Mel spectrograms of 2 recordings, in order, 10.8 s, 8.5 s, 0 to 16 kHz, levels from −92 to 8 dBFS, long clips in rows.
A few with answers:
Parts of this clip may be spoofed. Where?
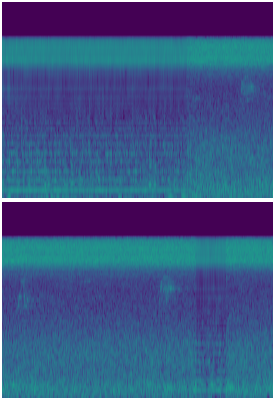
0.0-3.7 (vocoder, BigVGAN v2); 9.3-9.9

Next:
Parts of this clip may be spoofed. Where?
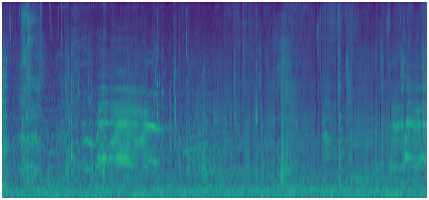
2.2-2.9 (vocoder, BigVGAN v2); 4.2-8.5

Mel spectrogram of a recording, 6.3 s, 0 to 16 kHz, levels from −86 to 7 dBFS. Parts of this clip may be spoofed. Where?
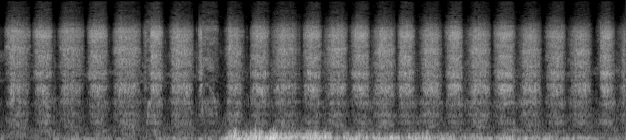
1.3-2.3 (vocoder, BigVGAN v2)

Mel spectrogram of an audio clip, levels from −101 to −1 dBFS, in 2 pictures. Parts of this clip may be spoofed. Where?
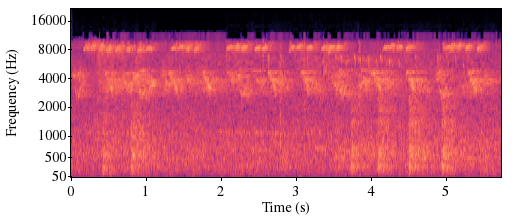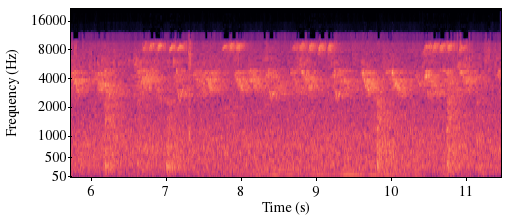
2.0-4.9 (vocoder, BigVGAN v2); 8.3-9.0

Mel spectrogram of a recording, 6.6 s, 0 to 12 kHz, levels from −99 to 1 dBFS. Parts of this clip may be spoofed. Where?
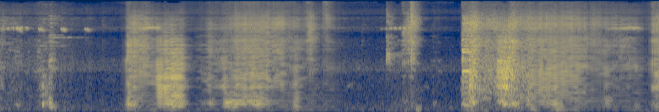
1.2-3.4 (vocoder, BigVGAN v2); 5.3-6.6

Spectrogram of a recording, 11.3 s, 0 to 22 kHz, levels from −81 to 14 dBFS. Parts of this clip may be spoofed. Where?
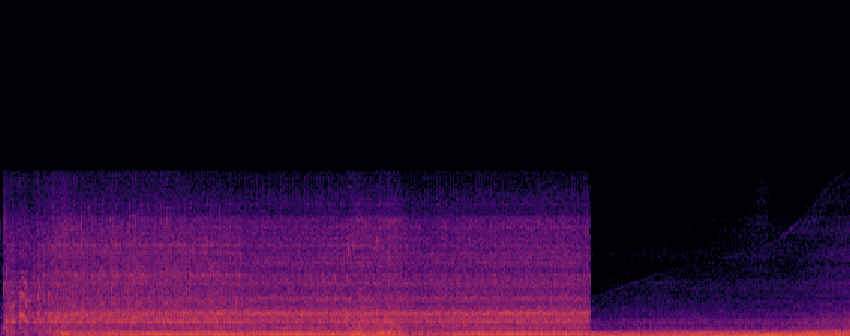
none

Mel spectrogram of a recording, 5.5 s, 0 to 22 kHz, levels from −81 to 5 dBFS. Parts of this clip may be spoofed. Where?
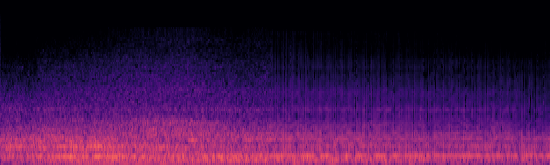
2.7-5.5 (vocoder, BigVGAN v2)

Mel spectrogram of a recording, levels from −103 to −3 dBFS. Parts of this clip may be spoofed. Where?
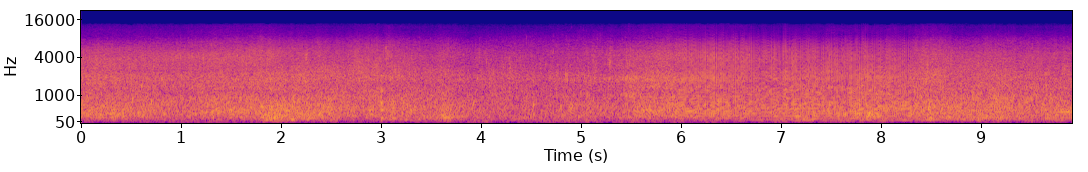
6.0-8.3 (vocoder, BigVGAN v2)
